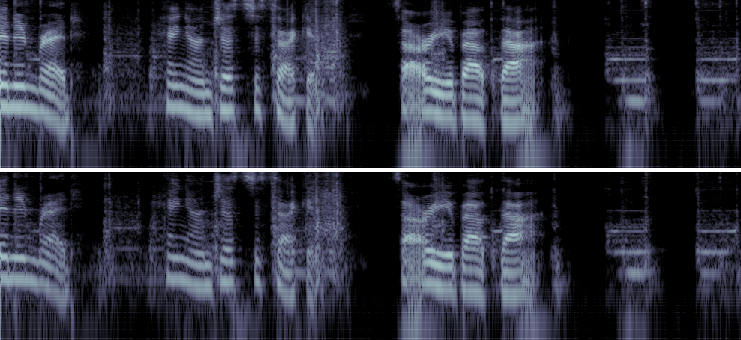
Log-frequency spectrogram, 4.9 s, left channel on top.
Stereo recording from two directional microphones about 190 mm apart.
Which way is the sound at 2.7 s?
5° left (ahead or behind).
